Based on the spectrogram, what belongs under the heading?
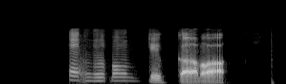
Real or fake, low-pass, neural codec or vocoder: fake; 5.4 kHz; codec, 16 kHz, 0.8 kbps, ZipCodec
